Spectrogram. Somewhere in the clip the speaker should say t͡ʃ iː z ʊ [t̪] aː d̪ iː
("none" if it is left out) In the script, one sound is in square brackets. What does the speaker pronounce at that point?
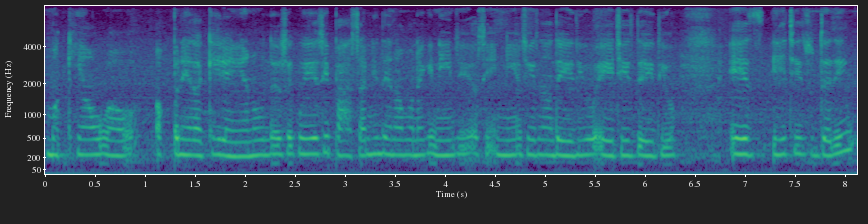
d̪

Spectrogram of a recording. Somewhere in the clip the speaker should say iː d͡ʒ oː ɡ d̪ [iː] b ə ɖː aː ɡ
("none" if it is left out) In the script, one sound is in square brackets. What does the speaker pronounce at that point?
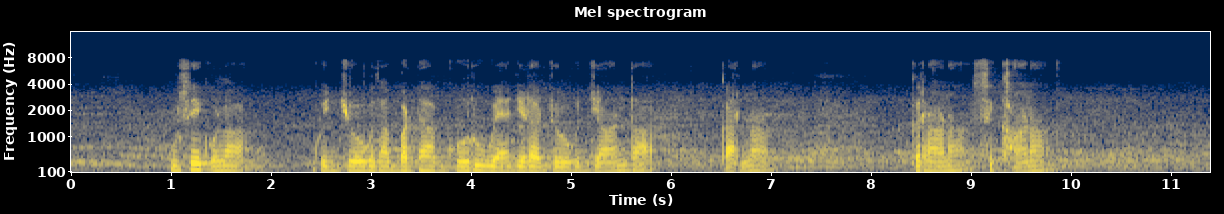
aː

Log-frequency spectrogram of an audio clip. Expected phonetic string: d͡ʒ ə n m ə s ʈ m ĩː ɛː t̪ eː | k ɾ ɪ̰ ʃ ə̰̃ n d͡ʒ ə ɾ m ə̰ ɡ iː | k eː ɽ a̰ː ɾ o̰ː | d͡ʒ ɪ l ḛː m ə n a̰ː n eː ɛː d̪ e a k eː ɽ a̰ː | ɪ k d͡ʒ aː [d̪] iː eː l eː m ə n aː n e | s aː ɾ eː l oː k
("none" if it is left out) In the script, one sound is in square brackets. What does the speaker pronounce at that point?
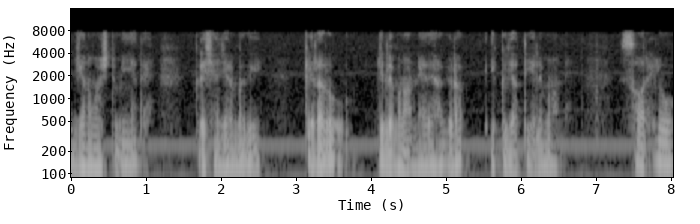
t̪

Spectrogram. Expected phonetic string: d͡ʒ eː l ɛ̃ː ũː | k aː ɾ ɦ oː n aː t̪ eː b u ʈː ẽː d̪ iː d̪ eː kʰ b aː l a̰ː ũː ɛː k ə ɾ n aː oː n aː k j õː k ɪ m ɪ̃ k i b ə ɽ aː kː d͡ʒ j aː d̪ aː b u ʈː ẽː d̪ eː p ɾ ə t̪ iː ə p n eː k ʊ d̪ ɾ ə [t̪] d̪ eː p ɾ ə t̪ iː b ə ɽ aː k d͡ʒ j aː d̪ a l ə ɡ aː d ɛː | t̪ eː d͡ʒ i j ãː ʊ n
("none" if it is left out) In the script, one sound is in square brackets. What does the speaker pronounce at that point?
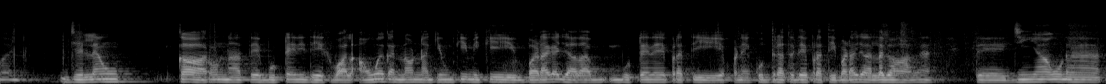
t̪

